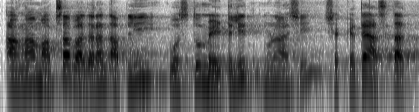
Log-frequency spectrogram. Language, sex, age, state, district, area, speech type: Goan Konkani, male, 18-30, Goa, Bardez, rural, spontaneous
